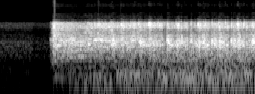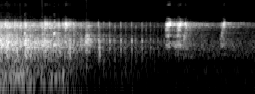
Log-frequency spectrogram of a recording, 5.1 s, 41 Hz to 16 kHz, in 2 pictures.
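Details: 04 Ford F-350 with Detroit 6V53 two-stroke diesel and Allison MT-653, start after rebuilt blower install replacing one with leaking end-plate oil seals: catches at once, settles into even clatter, no surging or runaway; runs normally.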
